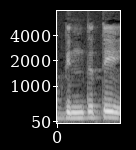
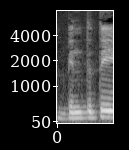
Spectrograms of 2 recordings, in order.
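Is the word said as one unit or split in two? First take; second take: one unit; one unit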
